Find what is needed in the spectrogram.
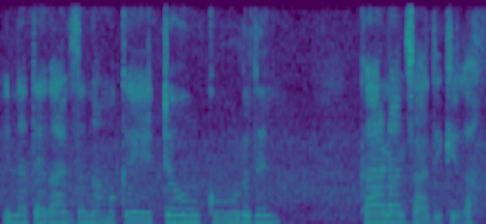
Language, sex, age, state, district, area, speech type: Malayalam, female, 30-45, Kerala, Kozhikode, rural, spontaneous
